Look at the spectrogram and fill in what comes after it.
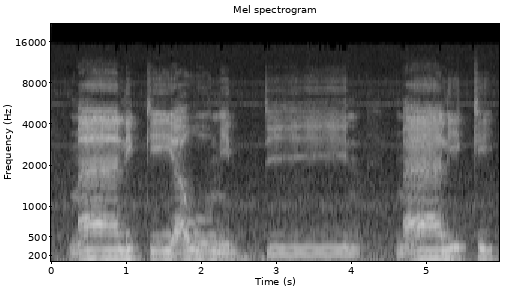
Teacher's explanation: Banyak yang membaca Maliki Yaumiddin ini dengan mentasydidkan huruf kafnya.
